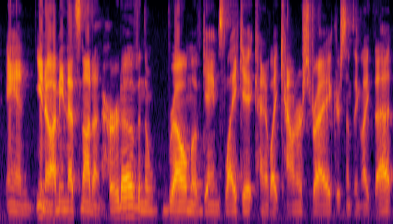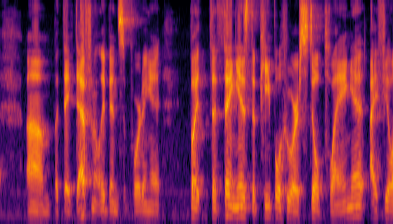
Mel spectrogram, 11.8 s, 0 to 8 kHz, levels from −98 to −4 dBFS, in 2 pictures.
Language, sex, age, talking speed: English, male, 20-39, 225 wpm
